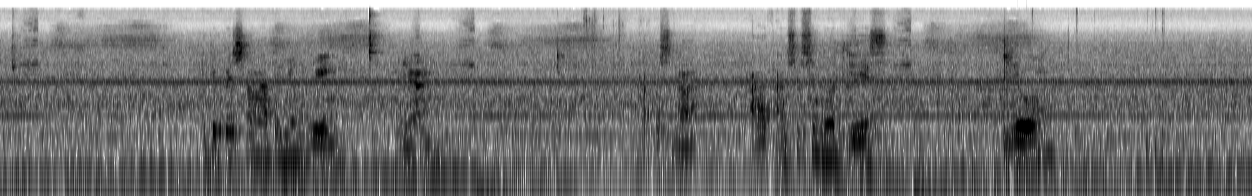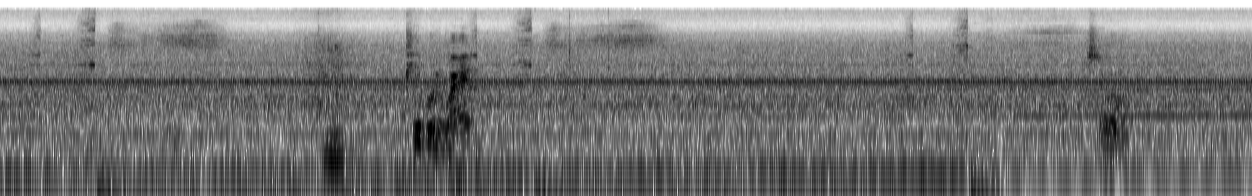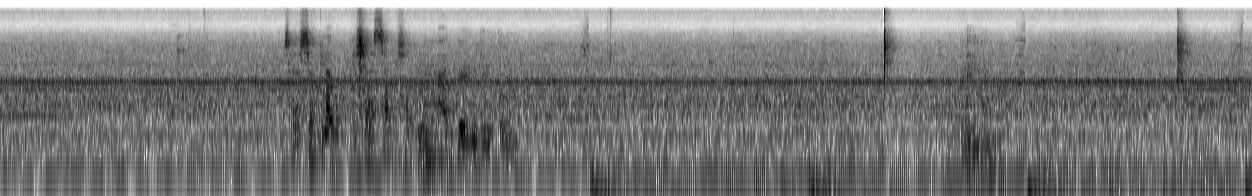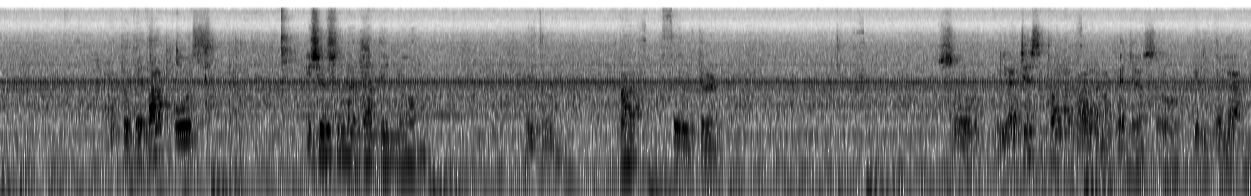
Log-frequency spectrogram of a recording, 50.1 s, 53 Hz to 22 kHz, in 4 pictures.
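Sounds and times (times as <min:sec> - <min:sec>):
low steady tones: 0:00.0 - 0:25.8, 0:27.9 - 0:50.0
steady hum and hiss: 0:00.0 - 0:50.0.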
